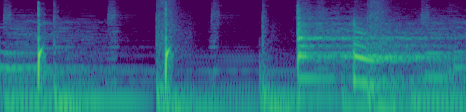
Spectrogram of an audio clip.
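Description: Two short cartoon pop sound effects about two-thirds of a second apart over background music, then a longer sound effect starting about three-quarters of the way through.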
